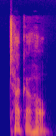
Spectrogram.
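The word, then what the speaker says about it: Tuckahoe: not belong to him Eastern Shore men usually pronounce the word Tuk as tuck tuah ho therefore is in Maryland parlament tuckaho but whatever may have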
